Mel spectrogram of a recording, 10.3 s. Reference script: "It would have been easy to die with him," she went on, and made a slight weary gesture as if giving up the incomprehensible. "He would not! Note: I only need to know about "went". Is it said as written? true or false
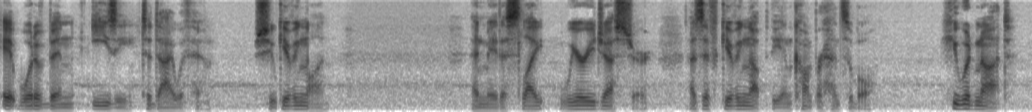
false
